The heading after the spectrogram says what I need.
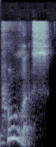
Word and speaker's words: Poulos: and award-winning author, Poulos. Welcome. Hey. Nice to be here. I just realized our last names are not spelled the same, but they rhyme. It's Goulas and Poulos.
